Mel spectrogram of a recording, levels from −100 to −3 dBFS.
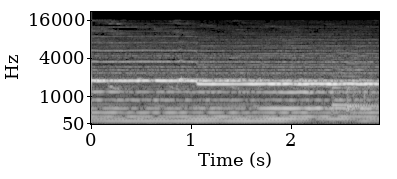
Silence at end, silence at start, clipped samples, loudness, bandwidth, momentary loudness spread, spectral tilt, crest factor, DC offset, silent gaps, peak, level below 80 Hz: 0 s; 0 s; under 0.1%; -17 LUFS; 13 kHz; 3 LU; -4.5 dB/octave; 10 dB; under 0.1%; none; -8 dBFS; -66 dBFS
